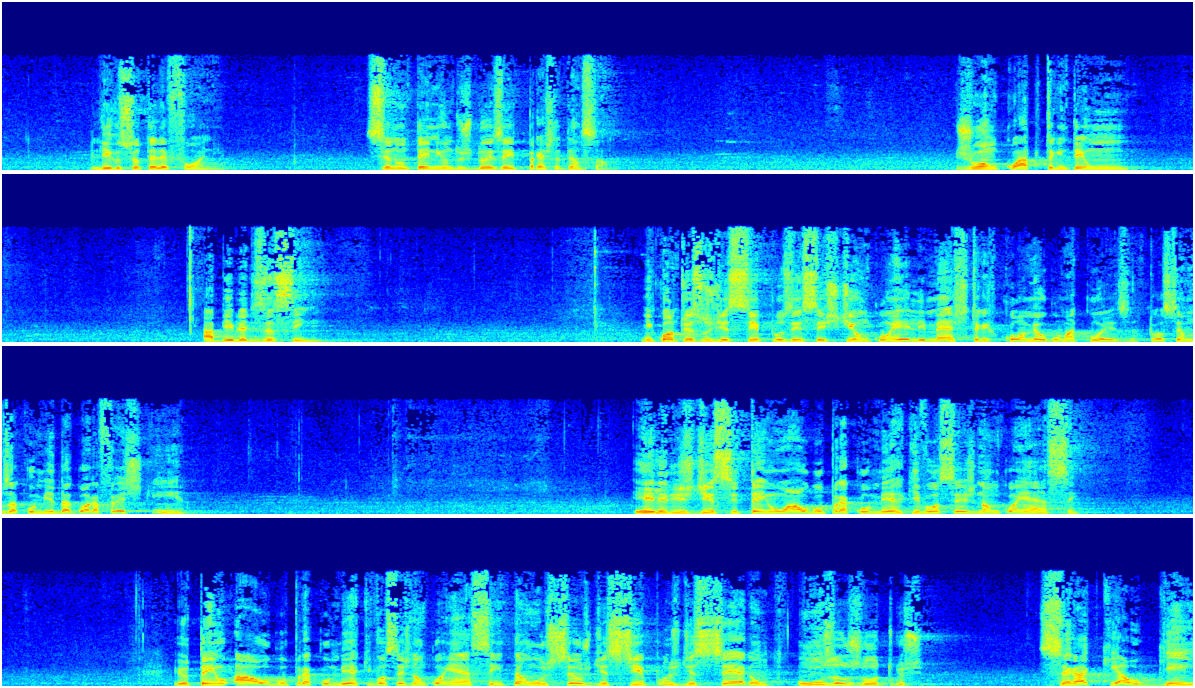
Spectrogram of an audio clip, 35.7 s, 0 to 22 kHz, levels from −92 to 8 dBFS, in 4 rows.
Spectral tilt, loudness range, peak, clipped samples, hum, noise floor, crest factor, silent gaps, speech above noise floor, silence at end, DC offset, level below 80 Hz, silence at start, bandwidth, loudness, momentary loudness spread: -3 dB/octave; 6 LU; -4 dBFS; under 0.1%; none; -54 dBFS; 22 dB; none; 31 dB; 0 s; under 0.1%; -74 dBFS; 0.65 s; 15.5 kHz; -23 LUFS; 10 LU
